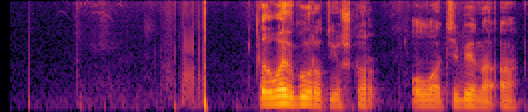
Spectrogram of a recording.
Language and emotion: Russian, neutral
